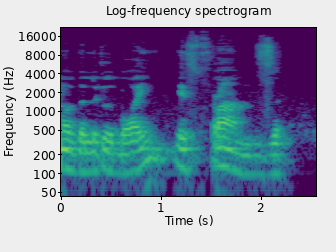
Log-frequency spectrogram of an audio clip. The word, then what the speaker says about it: Franz: You know, here the name of the little boy is Franz. Rhymes with France.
